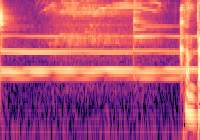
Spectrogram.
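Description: Soft background music of several sustained ringing tones held steady, with a faint high shimmer in the middle; a spoken word starts near the end.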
